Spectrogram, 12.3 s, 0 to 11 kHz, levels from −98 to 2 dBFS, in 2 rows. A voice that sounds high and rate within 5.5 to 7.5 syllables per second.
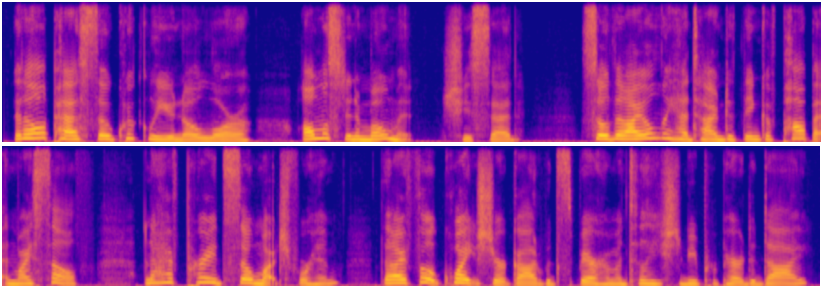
Yes: very high, 260 Hz; 6.1 syllables/s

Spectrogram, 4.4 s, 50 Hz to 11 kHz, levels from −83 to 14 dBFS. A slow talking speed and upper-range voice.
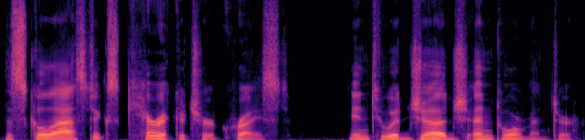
No: slow, 125 wpm; low, 125 Hz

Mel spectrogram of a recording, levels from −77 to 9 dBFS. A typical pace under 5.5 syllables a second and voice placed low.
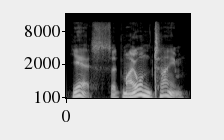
Yes: 3.5 syllables/s; low, 120 Hz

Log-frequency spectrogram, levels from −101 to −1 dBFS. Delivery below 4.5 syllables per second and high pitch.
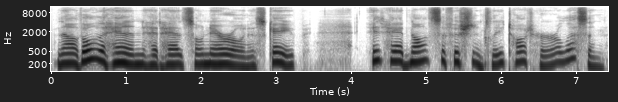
Yes: 4.0 syllables/s; high, 205 Hz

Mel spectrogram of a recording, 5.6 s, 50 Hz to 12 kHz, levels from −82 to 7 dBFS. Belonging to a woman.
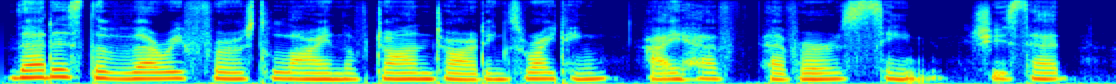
Yes: female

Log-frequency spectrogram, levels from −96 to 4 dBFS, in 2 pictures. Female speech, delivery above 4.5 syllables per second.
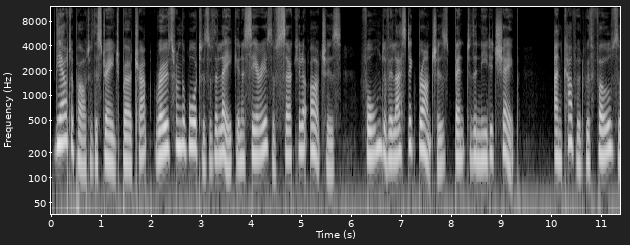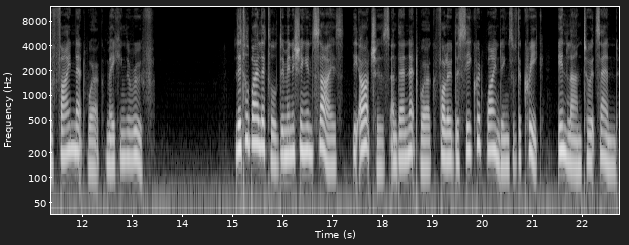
Yes: female; 4.8 syllables/s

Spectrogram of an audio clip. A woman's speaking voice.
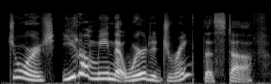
Yes: female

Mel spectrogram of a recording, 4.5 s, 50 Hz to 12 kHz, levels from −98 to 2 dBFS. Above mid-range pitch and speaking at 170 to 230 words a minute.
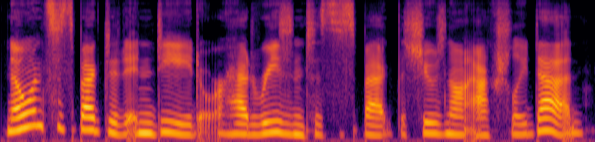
Yes: high, 215 Hz; average, 200 wpm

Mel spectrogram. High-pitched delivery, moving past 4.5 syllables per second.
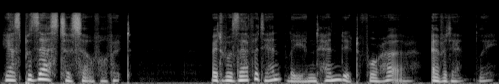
No: medium, 170 Hz; 5.9 syllables/s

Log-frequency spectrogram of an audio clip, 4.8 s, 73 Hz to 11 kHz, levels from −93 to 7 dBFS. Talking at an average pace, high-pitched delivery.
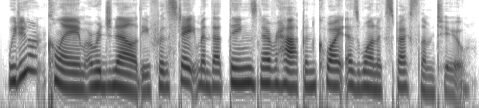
No: fast, 225 wpm; high, 210 Hz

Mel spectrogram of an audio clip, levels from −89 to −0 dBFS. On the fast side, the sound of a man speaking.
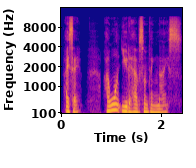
Yes: fast, 225 wpm; male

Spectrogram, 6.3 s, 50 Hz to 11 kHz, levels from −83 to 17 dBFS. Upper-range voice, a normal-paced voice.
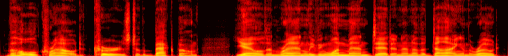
No: very low, 90 Hz; average, 170 wpm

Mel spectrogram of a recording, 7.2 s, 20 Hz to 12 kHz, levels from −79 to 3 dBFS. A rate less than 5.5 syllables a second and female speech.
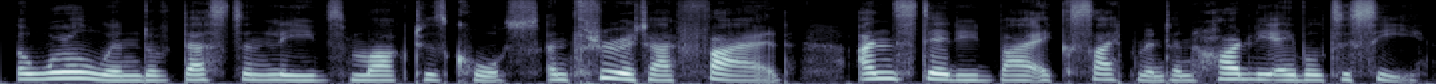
Yes: 5.1 syllables/s; female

